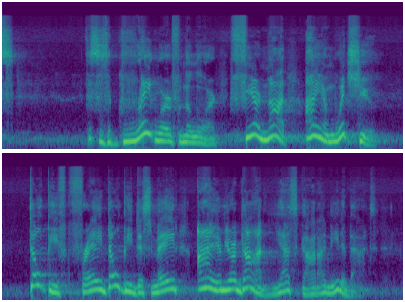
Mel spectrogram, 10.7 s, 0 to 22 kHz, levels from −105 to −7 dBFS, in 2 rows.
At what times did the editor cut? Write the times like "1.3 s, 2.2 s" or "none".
none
